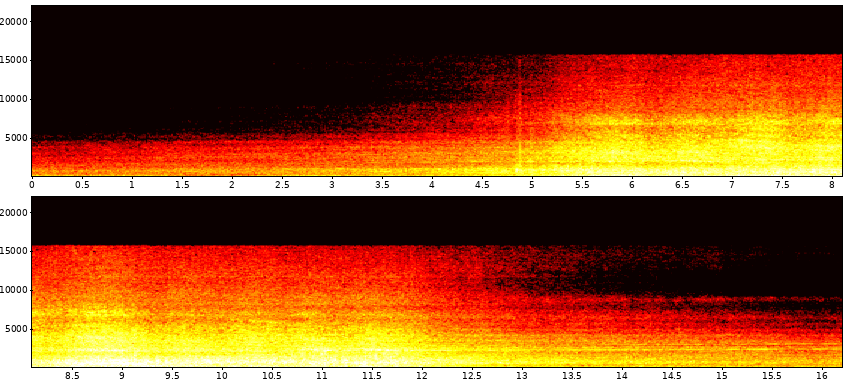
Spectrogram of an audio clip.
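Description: Red S-Bahn electric multiple unit passing close by: wheels rumbling on the rails with a faint high whine, growing louder from a few seconds in, loudest in the middle and fading away near the end.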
